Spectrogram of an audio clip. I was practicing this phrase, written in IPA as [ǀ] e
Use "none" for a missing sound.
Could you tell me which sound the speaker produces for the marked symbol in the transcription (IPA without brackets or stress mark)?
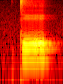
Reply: t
